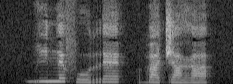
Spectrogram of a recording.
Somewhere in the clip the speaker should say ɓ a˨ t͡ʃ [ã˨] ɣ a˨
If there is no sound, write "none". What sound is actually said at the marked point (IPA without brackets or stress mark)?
a˨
